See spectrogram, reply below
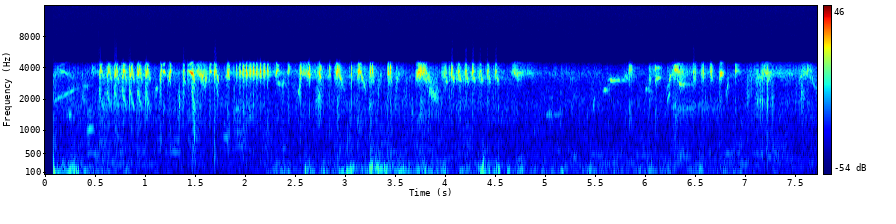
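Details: European goldfinch in Oued Souf, Algeria, singing a rapid, high tinkling twitter of repeated bright notes in short bursts, over low rumbling background noise with faint human voices.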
